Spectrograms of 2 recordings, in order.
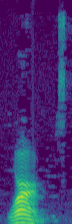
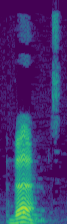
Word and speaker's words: Worms: about it in class lunchtime a diet of worms well not really it's not pronounced diet it's D it and D it is a meeting a parliament a conference as it were and it's not worms it's firms firms is a city in eastern Germany where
